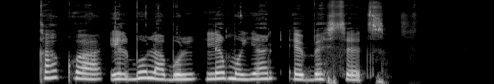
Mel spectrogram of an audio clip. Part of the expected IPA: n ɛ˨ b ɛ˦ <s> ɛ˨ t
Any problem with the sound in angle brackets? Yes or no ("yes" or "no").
no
